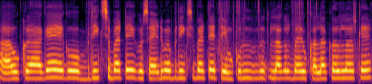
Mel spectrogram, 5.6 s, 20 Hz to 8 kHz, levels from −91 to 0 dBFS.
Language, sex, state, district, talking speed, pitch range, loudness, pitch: Bhojpuri, female, Bihar, Muzaffarpur, 215 wpm, 240-260 Hz, -11 LUFS, 250 Hz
